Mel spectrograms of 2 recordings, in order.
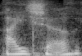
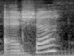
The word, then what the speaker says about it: Aisha: The thing with my name is it's actually pronounced Aisha. It's not necessarily like the Arabic origin, even though it's like related to it, sort of. It's more like on the Urdu sense, where like in Urdu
